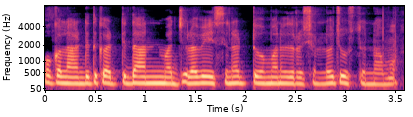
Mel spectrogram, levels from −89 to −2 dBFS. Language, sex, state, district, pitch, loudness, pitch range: Telugu, female, Andhra Pradesh, Krishna, 185 Hz, -13 LUFS, 180-190 Hz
